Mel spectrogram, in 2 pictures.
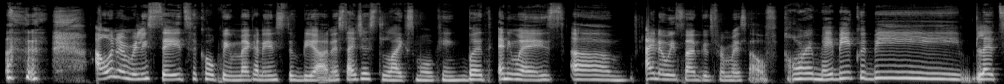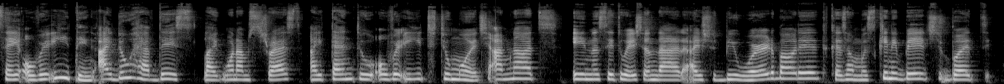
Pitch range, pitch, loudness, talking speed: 210-255 Hz, 230 Hz, -18 LUFS, 195 wpm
